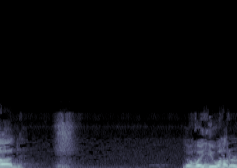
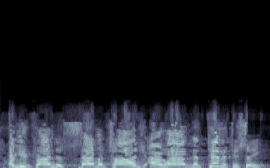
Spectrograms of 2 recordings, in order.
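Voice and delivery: high, loud and slow accusing voice; hammed-up outraged caller; mock indignant pastor; 11 semitones higher, 6 dB louder, slower than usual. Preacher imitating the Southside pastor accusing him.

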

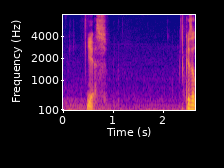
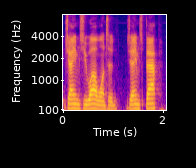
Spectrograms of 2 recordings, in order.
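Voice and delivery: ordinary delivery

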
